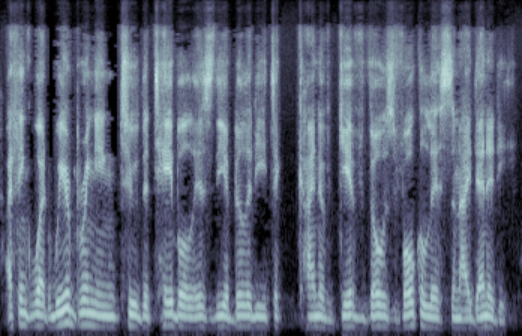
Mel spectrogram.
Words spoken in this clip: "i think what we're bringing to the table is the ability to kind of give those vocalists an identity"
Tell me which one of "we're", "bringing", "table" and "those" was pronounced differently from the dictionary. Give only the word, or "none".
none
